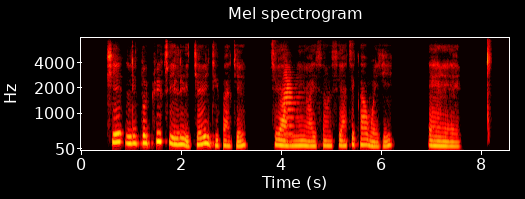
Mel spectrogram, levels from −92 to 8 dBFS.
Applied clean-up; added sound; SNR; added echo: none; Trumpet; 11 dB; none.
